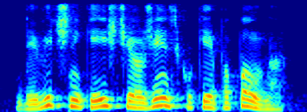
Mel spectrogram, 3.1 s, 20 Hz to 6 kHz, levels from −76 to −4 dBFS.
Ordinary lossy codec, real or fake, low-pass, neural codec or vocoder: none; real; 5.4 kHz; none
